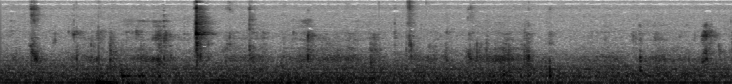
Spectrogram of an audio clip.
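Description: Faint chewing of a fried egg roll, with scattered soft mouth clicks. There is a short low thump about a second in.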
